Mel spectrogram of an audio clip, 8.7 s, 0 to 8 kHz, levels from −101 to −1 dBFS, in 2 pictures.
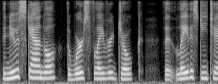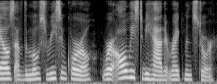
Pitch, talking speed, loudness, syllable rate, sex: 190 Hz, 160 wpm, -19 LUFS, 4.5 syllables/s, female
